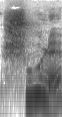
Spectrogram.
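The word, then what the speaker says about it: Schule: va s'écrire s ch le ch qu'on connaît en français de chien euh qu'on connaît en allemand de choule par exemple dit choule l'école, il s'écrit sch.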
